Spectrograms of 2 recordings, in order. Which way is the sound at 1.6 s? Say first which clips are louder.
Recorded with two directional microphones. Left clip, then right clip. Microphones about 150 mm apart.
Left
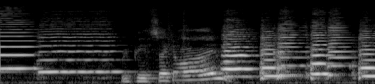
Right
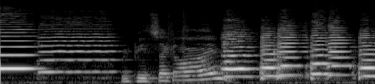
Left 5 dB; 10° right (ahead or behind).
